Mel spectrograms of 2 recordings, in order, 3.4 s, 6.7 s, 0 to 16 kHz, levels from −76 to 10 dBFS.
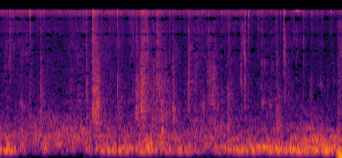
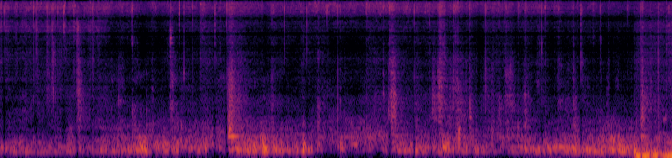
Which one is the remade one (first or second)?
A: second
